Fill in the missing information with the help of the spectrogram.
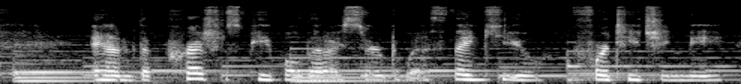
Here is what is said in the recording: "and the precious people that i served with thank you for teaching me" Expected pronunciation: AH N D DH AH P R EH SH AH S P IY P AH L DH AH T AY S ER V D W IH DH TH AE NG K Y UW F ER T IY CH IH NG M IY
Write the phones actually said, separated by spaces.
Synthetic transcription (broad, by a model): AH N DH AH P R EH SH AH S P IY P L DH AH T AY S ER V D W IH DH TH AE NG K Y UW F ER T IY CH IH NG M IY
